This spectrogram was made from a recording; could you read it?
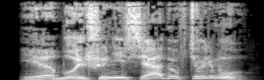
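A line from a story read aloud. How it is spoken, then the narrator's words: Sudden yell. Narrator (Russian): Вдруг заорал вороной конь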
